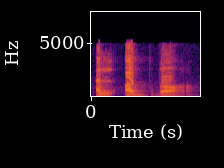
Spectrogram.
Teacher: يفخم الهمزه وما يقلقلش الدال ويفخم الباء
